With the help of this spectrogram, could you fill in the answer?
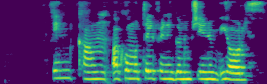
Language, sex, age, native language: Icelandic, male, 11, Icelandic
